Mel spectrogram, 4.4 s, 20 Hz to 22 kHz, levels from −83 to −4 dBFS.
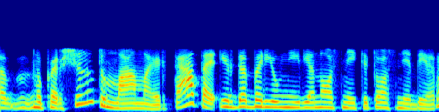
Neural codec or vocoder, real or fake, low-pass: codec, 24 kHz, 1 kbps, SNAC; fake; 3.6 kHz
